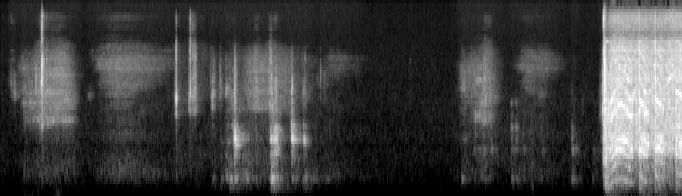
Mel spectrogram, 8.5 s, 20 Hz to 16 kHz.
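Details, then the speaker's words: 1993 Jeep YJ built from mixed parts, left sitting for an unknown time: quiet handling noises, then the starter spins the engine steadily without it catching, crank no start, and a spark check finds no spark. "No spark. Oh, that could be a problem."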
